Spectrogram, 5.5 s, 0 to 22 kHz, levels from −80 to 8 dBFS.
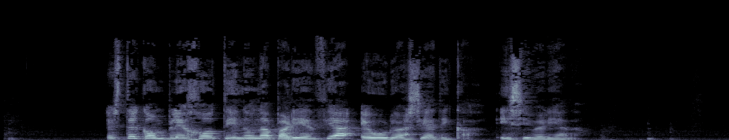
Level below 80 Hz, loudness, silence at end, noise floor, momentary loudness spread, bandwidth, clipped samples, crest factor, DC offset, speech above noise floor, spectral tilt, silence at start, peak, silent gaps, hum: -54 dBFS; -20 LUFS; 0.55 s; -64 dBFS; 14 LU; 16.5 kHz; under 0.1%; 18 dB; under 0.1%; 45 dB; -4 dB/octave; 0.8 s; -2 dBFS; none; none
